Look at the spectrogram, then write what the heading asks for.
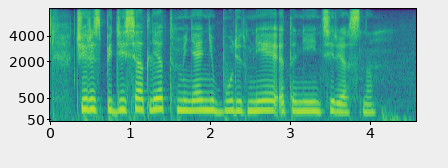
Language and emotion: Russian, neutral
